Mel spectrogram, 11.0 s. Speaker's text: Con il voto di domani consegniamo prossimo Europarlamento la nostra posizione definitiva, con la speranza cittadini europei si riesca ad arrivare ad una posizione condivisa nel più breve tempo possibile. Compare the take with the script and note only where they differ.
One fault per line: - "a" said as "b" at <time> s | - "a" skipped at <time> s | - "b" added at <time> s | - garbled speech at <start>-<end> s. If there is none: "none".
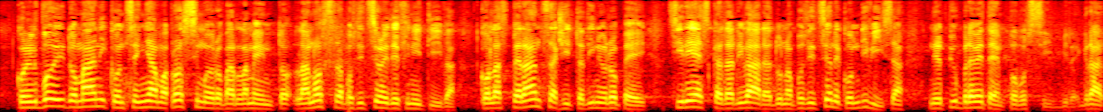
none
